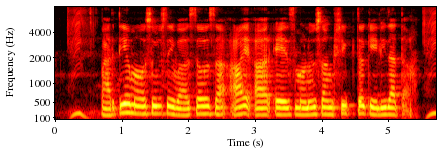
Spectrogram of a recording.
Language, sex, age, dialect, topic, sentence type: Marathi, female, 31-35, Southern Konkan, banking, statement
